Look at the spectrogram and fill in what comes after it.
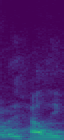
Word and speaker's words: Halle: I think it's Haley. – Halle Bailey.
